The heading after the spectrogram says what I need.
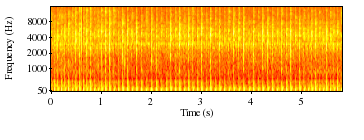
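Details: Motorcycle with Smash carb converted to piston-type carburetor and NLK open pipe: low, steady idle with an even, rapid open-pipe popping beat, running fine.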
